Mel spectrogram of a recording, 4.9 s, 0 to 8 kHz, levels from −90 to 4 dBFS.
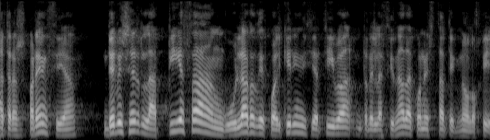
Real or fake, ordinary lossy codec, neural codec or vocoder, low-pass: fake; none; codec, 16 kHz, 8 kbps, FunCodec, trained on LibriTTS, 25 frames a second; none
